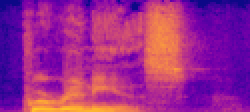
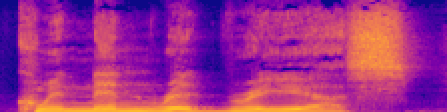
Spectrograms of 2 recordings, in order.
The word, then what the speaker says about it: Quirinius: Mr. Gamage stumbled over the name Quirinius, which he'd always gotten right in practice, this time adding a syllable and pronouncing it Quininridrius.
